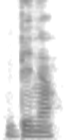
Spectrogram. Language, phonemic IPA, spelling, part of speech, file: French, /be.nɛ̃/, Bénin, proper noun, Fr-Bénin.ogg
- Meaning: Benin (a country in West Africa, formerly Dahomey)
